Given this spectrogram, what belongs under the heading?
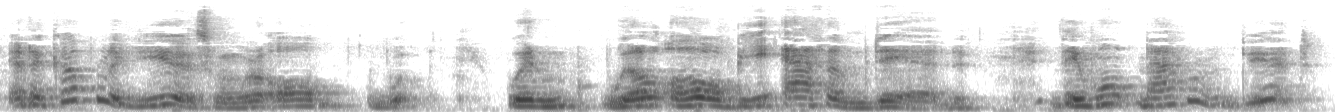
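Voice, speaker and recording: A woman's voice: medium pitch, very animated, measured pace, creaky, darkish tone. A woman voicing a flippant, teasing teenage daughter in a short story reading, with a light, breezy manner.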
